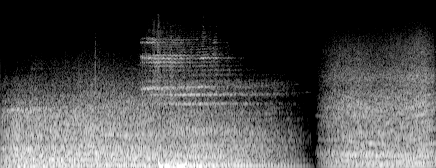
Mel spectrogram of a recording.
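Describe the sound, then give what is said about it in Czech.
A racing motorcycle engine roars loudly during a race, holding a steady high rev, then briefly drops off before revving hard again with a climbing pitch. “Neuvěřitelná péče o detail nekončí u dokonalosti věrných reprodukcí, chování motorky během závodu ani dechberoucích vyhlídek.”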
